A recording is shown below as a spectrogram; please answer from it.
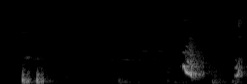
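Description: A dog: two short barks about a quarter of a second in, then a whine that falls in pitch near the end.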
